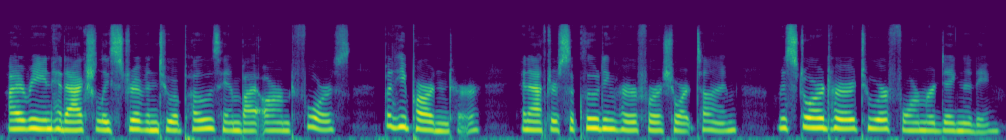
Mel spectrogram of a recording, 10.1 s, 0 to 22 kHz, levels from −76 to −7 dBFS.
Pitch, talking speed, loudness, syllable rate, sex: 215 Hz, 165 wpm, -16 LUFS, 5.3 syllables/s, female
